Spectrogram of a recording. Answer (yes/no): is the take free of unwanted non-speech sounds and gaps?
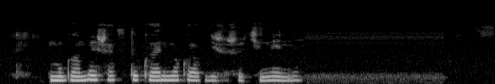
yes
